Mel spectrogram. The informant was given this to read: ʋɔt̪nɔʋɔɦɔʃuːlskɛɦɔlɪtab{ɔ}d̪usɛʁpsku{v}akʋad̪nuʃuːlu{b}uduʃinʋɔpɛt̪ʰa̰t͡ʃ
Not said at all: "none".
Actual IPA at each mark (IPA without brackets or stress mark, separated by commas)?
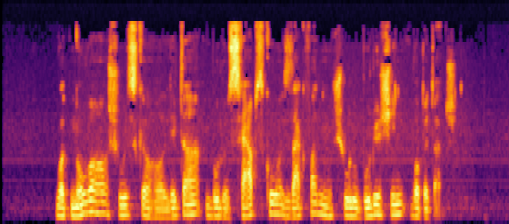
u, z, b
